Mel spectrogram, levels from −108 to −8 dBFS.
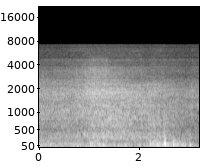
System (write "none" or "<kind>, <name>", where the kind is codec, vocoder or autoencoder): codec, SNAC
